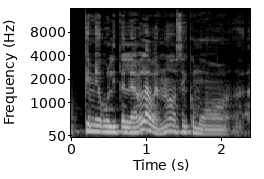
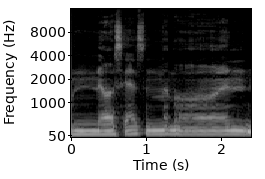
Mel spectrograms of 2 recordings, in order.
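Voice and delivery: low, very slow, soft disbelief; stunned mutter; 7 semitones lower, 7 dB quieter, much slower than usual. Retold or imitated. Mom reacting to the impossible visit, low and drawn out. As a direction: let it drop out low and slow. Mother's stunned reply, voiced.

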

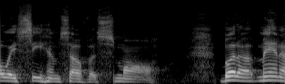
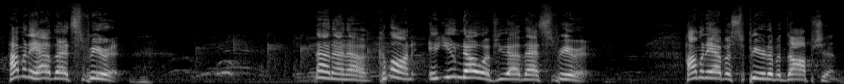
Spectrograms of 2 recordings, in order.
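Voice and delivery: higher and louder, laughing call-out; rousing the crowd; 8 semitones higher, 4 dB louder than usual. Real, not acted. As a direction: stir up the room. Rousing the congregation.

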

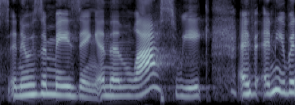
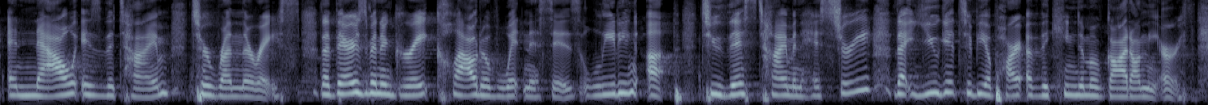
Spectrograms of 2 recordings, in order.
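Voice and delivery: ordinary talk, nothing marked

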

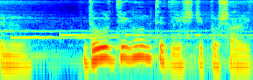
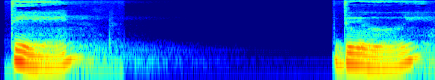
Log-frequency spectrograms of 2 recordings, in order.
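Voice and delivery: slow hypnotist voice; 2 semitones lower than usual. Acted. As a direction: count down slowly to put them under. Slow hypnotic countdown to zero.

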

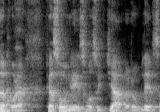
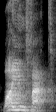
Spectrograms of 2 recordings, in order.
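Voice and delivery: much higher, laughing mock Japanese-accented English; 10 semitones higher, slower than usual. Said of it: "Första han säger är". (skrattande imitation med japansk brytning)

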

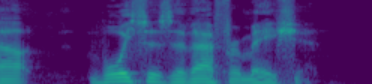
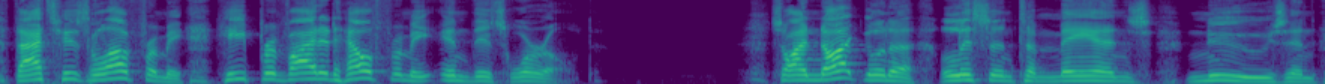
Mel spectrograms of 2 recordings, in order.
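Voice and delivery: loud, raised preacher's voice; preaching; 4 semitones higher, 9 dB louder than usual. Real, not acted. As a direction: declare it boldly and emphatically to the church. Preaches at full force.

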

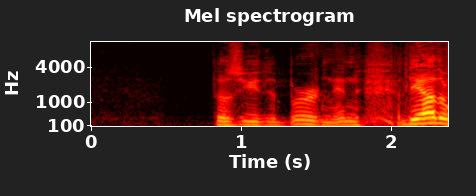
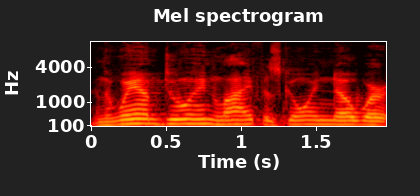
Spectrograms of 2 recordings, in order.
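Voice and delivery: normal talking voice

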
